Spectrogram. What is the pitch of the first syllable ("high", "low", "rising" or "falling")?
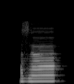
high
